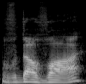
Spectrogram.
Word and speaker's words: вдова: Вдова, very similar in pronunciation with English. Widow, вдова. In Russian, we don't have this w and widow sound. We don't have that. You might even hear a Russian say vidov because we don't have this widow sound.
